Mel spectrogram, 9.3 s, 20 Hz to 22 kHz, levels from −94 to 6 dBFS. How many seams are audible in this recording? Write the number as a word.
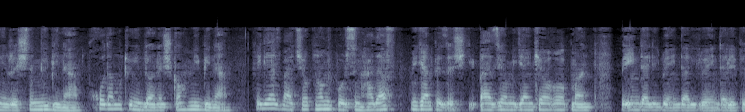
zero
